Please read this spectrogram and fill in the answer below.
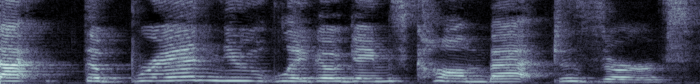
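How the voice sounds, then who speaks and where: A woman's high-pitched, raised and projected voice, bright and sharp in tone, with ordinary pitch variation. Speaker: gaming YouTuber. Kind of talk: video game review. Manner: animated; loud.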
